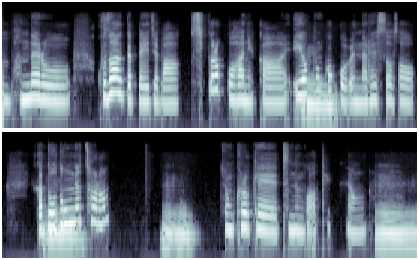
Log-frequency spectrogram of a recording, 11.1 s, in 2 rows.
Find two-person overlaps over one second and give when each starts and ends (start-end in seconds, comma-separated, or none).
none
